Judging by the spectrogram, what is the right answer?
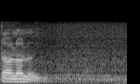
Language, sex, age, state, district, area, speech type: Assamese, male, 45-60, Assam, Charaideo, rural, read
